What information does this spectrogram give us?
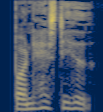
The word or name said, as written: båndhastighed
